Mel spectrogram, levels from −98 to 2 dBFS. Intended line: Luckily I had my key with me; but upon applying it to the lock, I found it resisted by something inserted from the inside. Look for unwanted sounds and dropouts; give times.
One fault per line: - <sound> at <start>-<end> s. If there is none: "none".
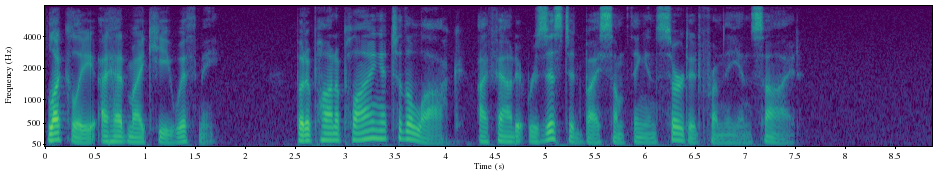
none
